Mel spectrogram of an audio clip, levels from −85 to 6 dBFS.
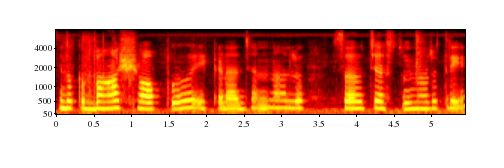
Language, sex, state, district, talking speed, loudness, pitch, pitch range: Telugu, female, Andhra Pradesh, Sri Satya Sai, 110 wpm, -17 LUFS, 240 Hz, 220-250 Hz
